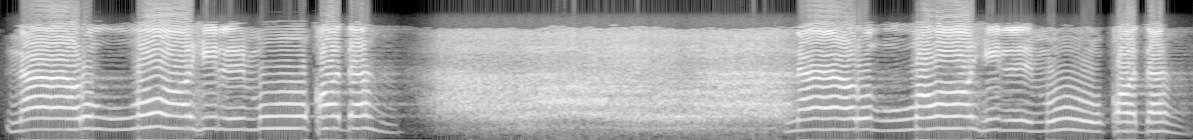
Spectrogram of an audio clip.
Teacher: اللہ عز و جل کے لام سے پہلے زبر ہے، لہذا اللہ عز و جل کا لام پر یعنی موٹا پڑھا جائے گا. اللہ عز و جل کے لام سے پہلے زبر پیش ہو تو پر پڑھیں گے اور اگر زیر ہو تو باریک پڑھیں گے.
